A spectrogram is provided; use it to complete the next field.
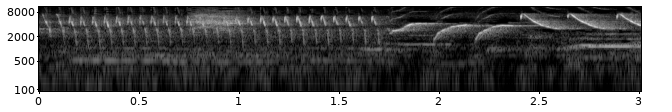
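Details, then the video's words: Caged canary delivering a gacor-style song with luxurious phrasing: a rapid metallic trill of repeated notes, then loud, clear upward-sweeping whistles repeated several times. "Suara Burung Kenari Gacor cengkok mewah"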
